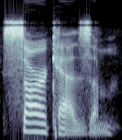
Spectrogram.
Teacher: anytime you have an SM at the end of a word, it's really zim, sarcasm. So all together, nobody understands sarcasm anymore.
